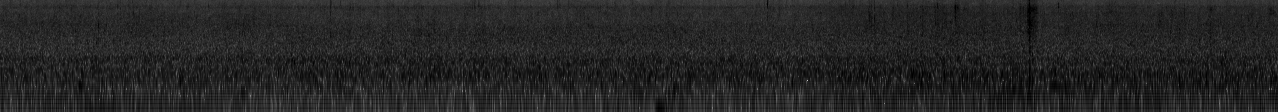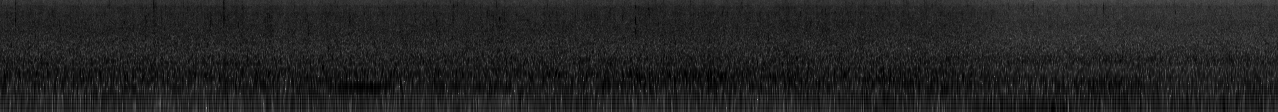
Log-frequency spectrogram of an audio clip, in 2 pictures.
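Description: Shallow creek water running steadily over a stony, gravelly bed, an even rushing babble, with one short tick about ten seconds in.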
